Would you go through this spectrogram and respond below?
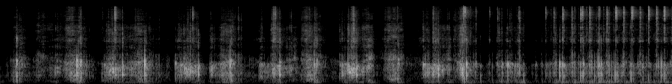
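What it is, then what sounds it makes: Plastic jar lid, handled. Fingers twist, tap and scratch the black plastic screw lid of a small cream-colored plastic jar held in one hand. Dry scratchy bursts centered around 1 kHz come in quick, uneven swells with bright edges, then give way to a faster run of light, crisp ticks near the end.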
